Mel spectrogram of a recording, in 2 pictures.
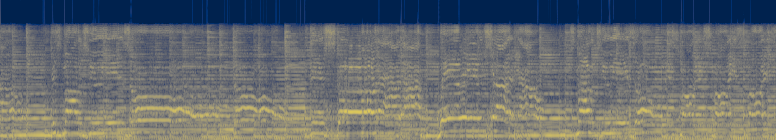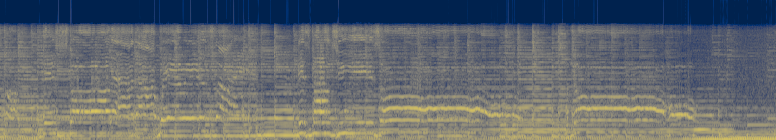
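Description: Live solo acoustic performance: a steel-string acoustic guitar strummed under a man singing a melody of long held notes.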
